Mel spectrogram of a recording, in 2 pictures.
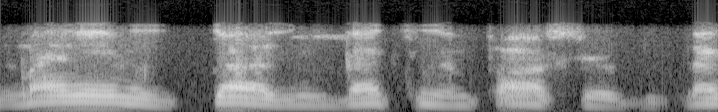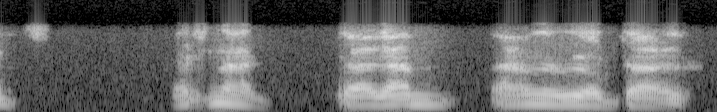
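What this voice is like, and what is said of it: Poor impersonation of another caller. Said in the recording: “That's a terrible impersonation, by the way. Just so you know that you dropped the ball on that.”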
